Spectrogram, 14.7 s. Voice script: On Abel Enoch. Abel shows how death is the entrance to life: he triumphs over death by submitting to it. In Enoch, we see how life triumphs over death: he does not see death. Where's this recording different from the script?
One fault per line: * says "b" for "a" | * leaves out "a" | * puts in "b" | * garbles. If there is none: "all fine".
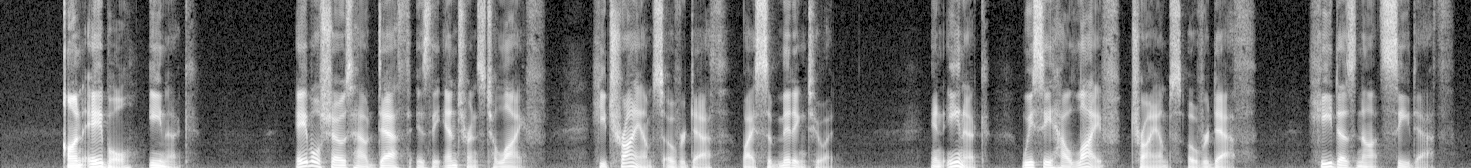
all fine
